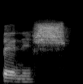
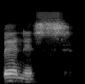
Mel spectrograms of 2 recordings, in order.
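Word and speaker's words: Beneš: porque nos vídeos passados eu pronunciei o nome do presidente tcheco como Benes, que é assim que se escreve, B-E-N-E-S, mas depois eu descobri que a pronúncia mais correta é Benes.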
